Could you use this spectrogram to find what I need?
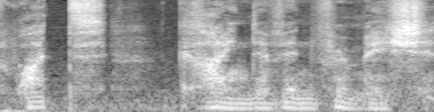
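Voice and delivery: low, soft, sibilant hissing voice. Voicing a man who is being asked for information, hissing. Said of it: "He hisses and says".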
